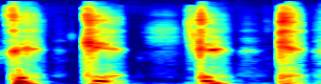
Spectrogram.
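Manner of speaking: ك as a short breathy "k" burst; letter Q sound. Shown as a demonstration. Teacher showing how Q is pronounced, short K bursts. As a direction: pop each ك separately, not "kyu". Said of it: "الكيو بتنطق ازاي".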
